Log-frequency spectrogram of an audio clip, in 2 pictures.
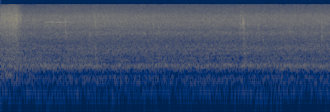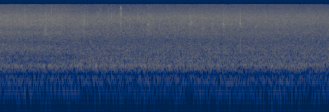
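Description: Bees buzzing in an open beehive: a dense, continuous hum of many insects, steady and even throughout, with no voices.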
